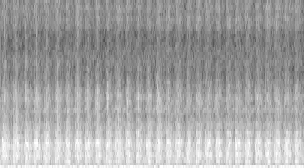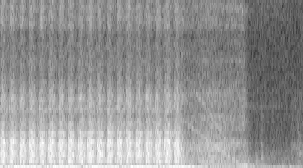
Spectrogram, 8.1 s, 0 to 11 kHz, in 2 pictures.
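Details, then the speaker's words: 500bhp Audi A3, first start after rebuild with new performance gearset, intake pipes off; cranks, catches and settles into a steady even idle with no bangs, oil pressure rising before shut-off: normal start and idle. "that sounded all right to me but the injectors in one two three four would it start four and a half cause oil pressure picking over I am calling that a win"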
